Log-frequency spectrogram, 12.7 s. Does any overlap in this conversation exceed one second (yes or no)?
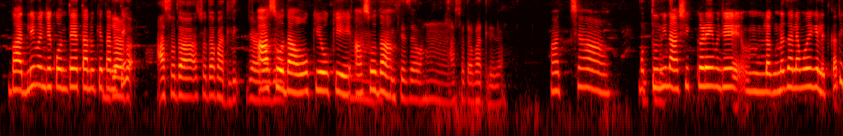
no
